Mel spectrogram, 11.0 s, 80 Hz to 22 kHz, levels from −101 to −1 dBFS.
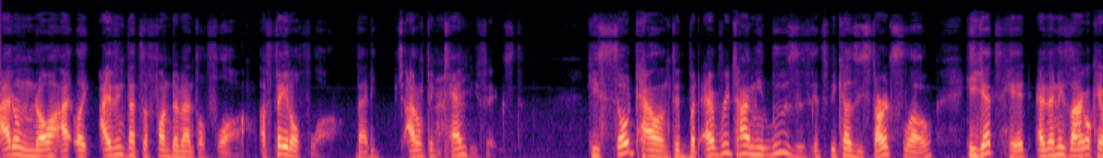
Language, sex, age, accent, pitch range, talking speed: English, male, 20-39, American, 130-170 Hz, 225 wpm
